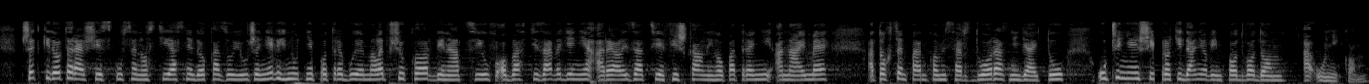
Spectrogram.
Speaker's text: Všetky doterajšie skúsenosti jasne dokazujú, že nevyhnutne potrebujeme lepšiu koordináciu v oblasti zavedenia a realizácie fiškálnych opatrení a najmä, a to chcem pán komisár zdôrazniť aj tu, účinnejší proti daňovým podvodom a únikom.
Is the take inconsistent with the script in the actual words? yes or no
no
